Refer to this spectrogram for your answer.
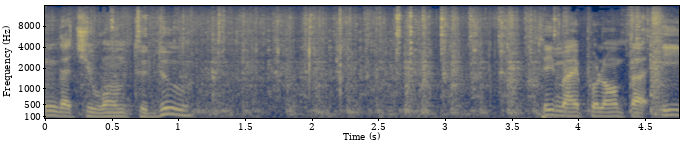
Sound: quickly whisking

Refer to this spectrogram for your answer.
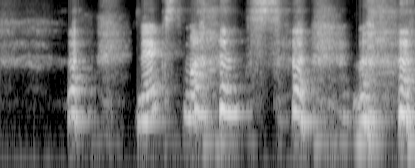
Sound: laughs

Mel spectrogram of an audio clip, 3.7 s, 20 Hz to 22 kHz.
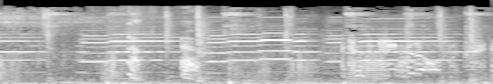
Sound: The M36 GMC groans

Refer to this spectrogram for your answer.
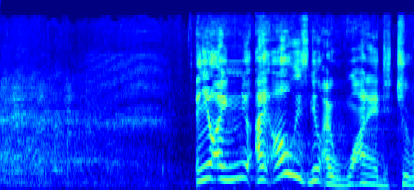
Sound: laughter

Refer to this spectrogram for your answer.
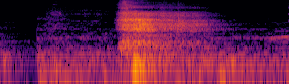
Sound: exhale

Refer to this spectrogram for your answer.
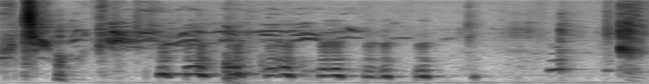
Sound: laughs

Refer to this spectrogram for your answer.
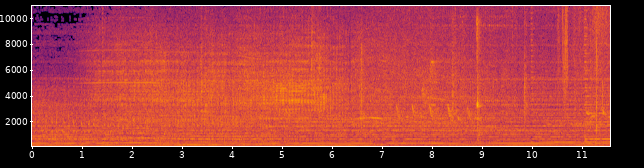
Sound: machine whirring

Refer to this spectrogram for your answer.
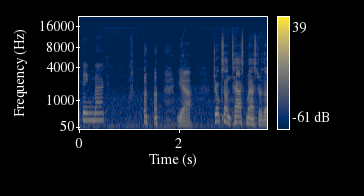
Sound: laughs

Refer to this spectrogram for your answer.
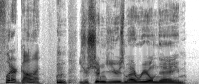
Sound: clearing throat

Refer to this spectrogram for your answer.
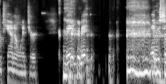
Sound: laughs

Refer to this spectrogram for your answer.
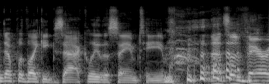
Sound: laughs

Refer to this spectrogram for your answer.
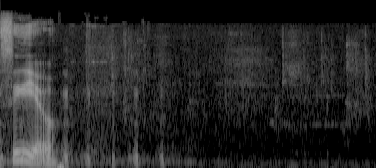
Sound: chuckles

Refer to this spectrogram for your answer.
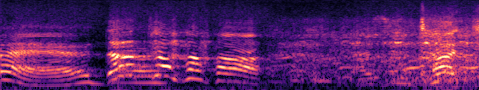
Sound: Joan laughing reprimandingly

